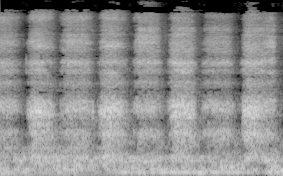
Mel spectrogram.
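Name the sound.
heavy gasping breathing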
